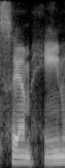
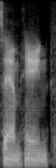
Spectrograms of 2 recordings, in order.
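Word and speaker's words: Samhain: we talking about actual that's how the English people pronounce it Sam Hayne got it got it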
